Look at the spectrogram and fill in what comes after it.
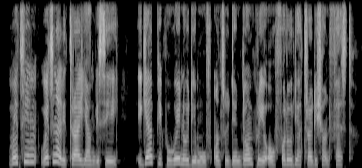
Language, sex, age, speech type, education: Nigerian Pidgin, female, 15-29, spontaneous, tertiary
